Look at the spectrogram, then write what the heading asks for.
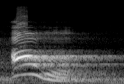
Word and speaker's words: hour: and r and honor when we are pronouncing these words in these words h is silent so because of that we are pronouncing these words with the vowel sound that is an hour and honor like these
